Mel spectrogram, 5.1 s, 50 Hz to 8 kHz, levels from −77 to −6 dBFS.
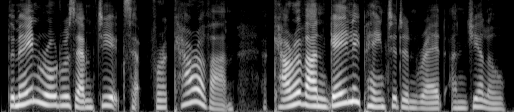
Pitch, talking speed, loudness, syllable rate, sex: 215 Hz, 185 wpm, -20 LUFS, 5.7 syllables/s, female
